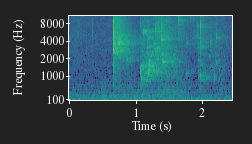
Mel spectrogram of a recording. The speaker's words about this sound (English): I'm sorry, I'm rinsing my face mask.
